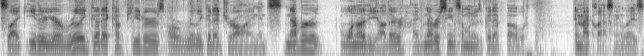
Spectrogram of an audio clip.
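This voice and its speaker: At a fairly quick pace, a man talks in an ordinary speaking voice of medium pitch with ordinary pitch variation, captured on a very clean recording with a silent background. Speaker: gaming youtuber. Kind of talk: casual let's play commentary. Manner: laughs often.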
